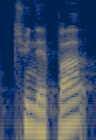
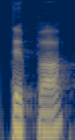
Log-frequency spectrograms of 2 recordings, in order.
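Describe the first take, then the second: First: The 'ne' sound is pronounced in full. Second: The 'ne' is dropped and the words are shortened.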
